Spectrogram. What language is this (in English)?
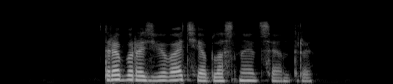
Belarusian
